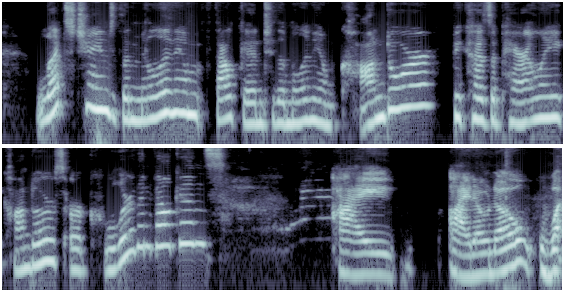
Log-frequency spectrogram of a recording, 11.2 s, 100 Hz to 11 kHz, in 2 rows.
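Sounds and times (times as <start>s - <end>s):
speech: 0.4s - 8.0s, 8.9s - 11.2s
female cat meowing: 8.4s - 9.2s.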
